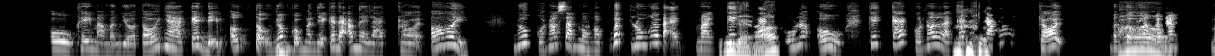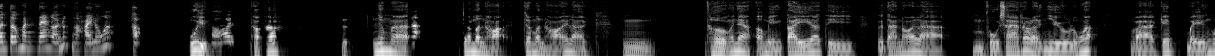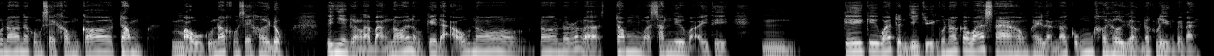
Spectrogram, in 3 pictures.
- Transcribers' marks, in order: surprised: "trời ơi"; other background noise; stressed: "ngọc bích"; laugh; stressed: "trắng"
- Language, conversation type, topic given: Vietnamese, podcast, Điểm đến du lịch đáng nhớ nhất của bạn là đâu?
